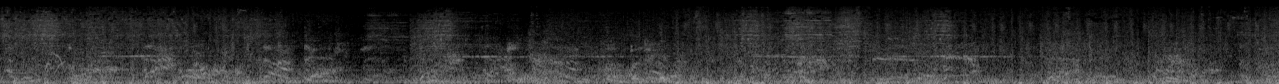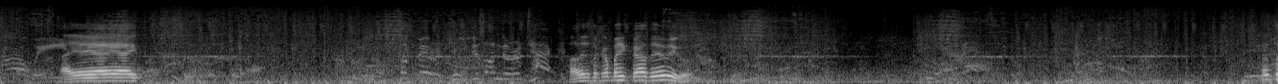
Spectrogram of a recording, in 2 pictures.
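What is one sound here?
Game combat sounds clash and crackle.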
